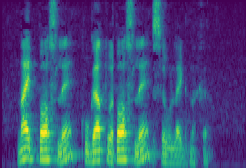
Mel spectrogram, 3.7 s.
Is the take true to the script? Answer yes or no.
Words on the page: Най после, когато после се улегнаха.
yes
